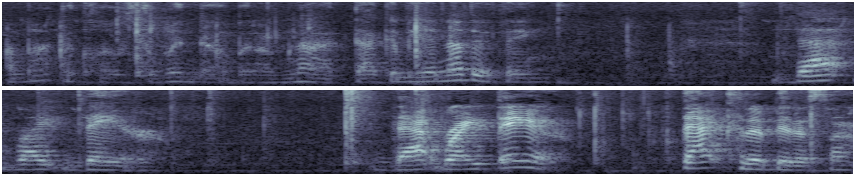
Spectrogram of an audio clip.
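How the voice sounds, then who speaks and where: A woman with a very deep, low pitch and an animated tone uses ordinary pitch variation, big swings in loudness, and long, frequent pauses, amid audible room echo and noticeable background noise. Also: moderate pace. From Ohio, US. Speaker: tarot reader. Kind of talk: tarot reading to camera. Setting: indoors by open window.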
